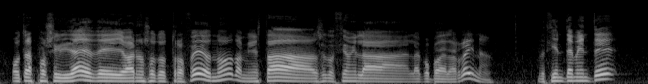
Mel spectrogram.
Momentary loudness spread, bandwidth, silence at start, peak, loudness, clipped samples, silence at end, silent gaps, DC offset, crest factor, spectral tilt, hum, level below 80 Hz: 9 LU; 12 kHz; 0.1 s; -6 dBFS; -24 LUFS; under 0.1%; 0.35 s; none; under 0.1%; 18 dB; -6.5 dB/octave; none; -54 dBFS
